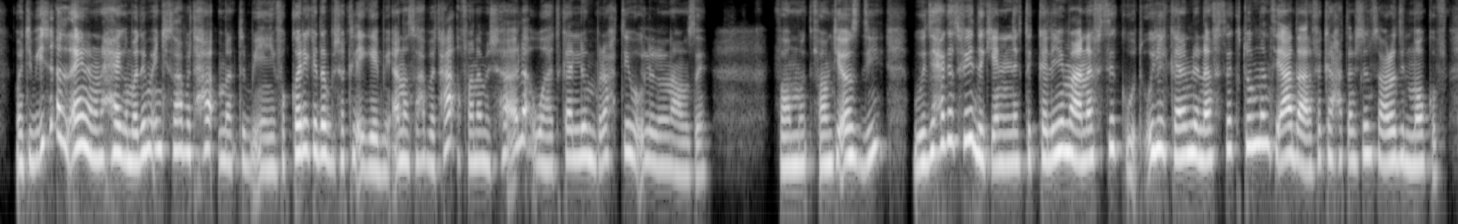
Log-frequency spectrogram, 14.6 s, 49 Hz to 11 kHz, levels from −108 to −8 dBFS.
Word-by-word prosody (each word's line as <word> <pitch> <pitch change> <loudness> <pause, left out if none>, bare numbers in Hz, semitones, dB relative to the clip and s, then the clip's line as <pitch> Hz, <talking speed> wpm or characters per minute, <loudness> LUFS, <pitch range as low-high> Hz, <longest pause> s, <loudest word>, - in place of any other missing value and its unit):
ما 215 - -2
تبقيش 240 +10 -1
قلقانة 330 - +4
من 245 -1 0
حاجة 270 +1 +3
ما 225 -1 +3
دام 275 +5 +3
أنتِ 300 +1 +1
صاحبة 290 -1 -1
حق. 280 -1 -2
ما 230 -1 -3
تب 225 0 -9
يعني 195 0 -5
فكري 245 +8 +2
كده 280 -1 +3
بشكل 240 +1 -5
إيجابي، 195 -3 -3
أنا 225 +2 -1
صاحبة 225 -1 -7
حق، 325 -3 -1
فأنا 225 -1 -4
مش 220 +2 -7
هاقلق، 380 +8 -1
وهاتكلم 240 +4 -2
براحتي 245 +5 -4
وأقول 235 -2 -5
اللي 205 -2 -6
أنا 200 -1 -6
عاوزاه. 175 -1 -9 0.7
فهم 210 +1 -2
فهمتِ 215 +1 -2
قصدي؟ 255 +5 0 0.3
ودي 225 +6 +1
حاجة 335 +5 +1
تفيدِك 360 - +2
يعني، 215 0 -1
إنك 225 +1 -3
تتكلمي 245 +3 +1
مع 265 -5 +6
نفسِك 280 +6 -1
وتقولي 290 +2 +2
الكلام 270 -2 +3
لنفسِك 260 +5 0
طول 325 +1 +3
ما 345 - +5
أنتِ 330 -5 -2
قاعدة، 250 0 +4
على 195 -2 +1
فكرة، 245 +3 -5
حتى 240 0 -7
مش 230 +2 -7
لازم 265 0 0
تتعرضي 230 0 0
للموقف. 210 -5 -3
245 Hz, 220 wpm, -24 LUFS, 220-280 Hz, 0.7 s, مع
